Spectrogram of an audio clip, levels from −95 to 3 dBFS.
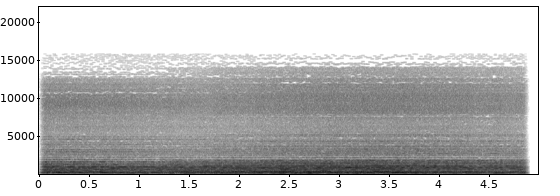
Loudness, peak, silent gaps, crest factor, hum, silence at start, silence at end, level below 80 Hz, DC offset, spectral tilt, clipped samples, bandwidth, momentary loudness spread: -15 LUFS; 0 dBFS; none; 14 dB; none; 0 s; 0.1 s; -50 dBFS; under 0.1%; -5 dB/octave; under 0.1%; 14.5 kHz; 6 LU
